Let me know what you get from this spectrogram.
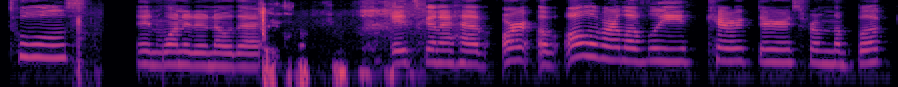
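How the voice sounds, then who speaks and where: A woman's voice: on the high side, bright, forceful tone. A young woman presenting casually on a livestream, chatty, informal and enthusiastic, like a developer showing off a project.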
